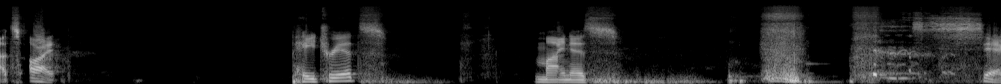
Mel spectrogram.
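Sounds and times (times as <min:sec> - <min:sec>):
speech: 0:00.0 - 0:00.8, 0:03.0 - 0:04.0, 0:05.4 - 0:06.3, 0:09.2 - 0:10.0
breathy nasal bursts: 0:07.6 - 0:08.2
sniffing close to microphone: 0:07.6 - 0:08.2
laughter: 0:08.5 - 0:10.0.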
